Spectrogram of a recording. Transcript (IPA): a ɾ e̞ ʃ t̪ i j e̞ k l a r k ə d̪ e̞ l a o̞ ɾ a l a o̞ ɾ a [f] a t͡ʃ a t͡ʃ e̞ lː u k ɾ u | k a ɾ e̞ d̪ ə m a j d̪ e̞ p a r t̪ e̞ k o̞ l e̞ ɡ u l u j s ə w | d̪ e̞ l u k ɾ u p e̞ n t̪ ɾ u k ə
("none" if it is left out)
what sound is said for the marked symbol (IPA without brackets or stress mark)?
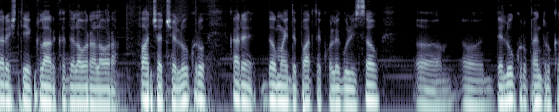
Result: f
